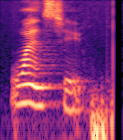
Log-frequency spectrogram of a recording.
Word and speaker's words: Wednesday: The next one is Wednesday. W has a sound, W. E has a sound, A. D has a sound, D.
